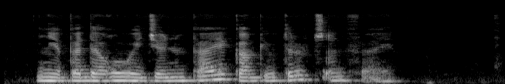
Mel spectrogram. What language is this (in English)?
Adyghe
